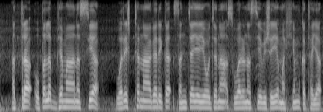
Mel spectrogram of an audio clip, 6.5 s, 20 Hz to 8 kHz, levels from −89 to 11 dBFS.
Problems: constant background noise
